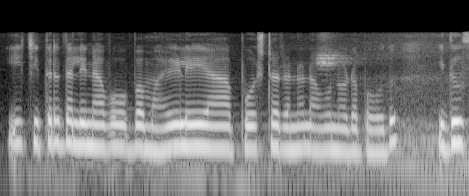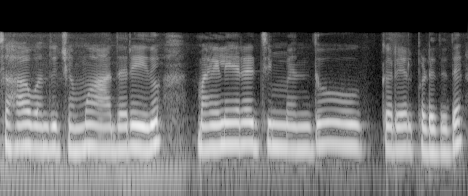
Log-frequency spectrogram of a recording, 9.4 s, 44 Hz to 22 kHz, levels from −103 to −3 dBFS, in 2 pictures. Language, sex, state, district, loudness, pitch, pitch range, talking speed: Kannada, female, Karnataka, Belgaum, -21 LUFS, 210 Hz, 200-220 Hz, 120 wpm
